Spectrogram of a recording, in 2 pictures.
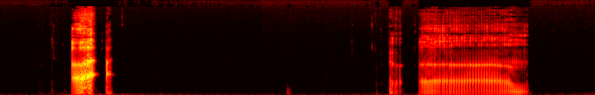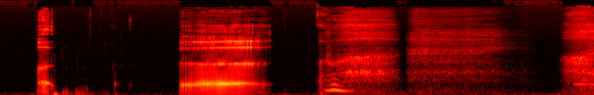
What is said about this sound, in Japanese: なんでゲップするのかって？しないと気持ち悪くなっちゃうんだよね。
